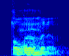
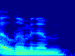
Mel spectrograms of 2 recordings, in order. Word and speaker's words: aluminum: so it was it's originally from a brit aluminum okay and then like his buddy was like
